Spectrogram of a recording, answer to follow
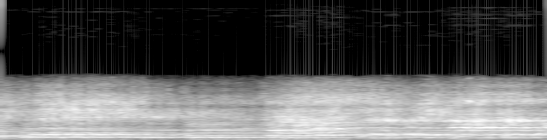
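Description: A small choir singing in parts, holding long sustained notes.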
